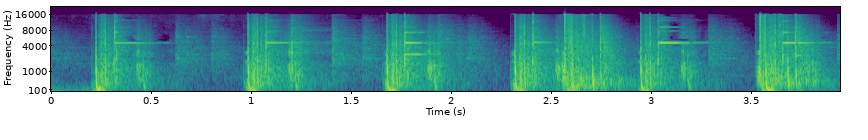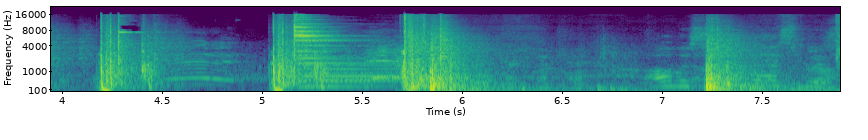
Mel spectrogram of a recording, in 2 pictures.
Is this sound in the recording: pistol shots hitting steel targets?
yes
